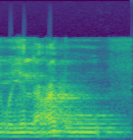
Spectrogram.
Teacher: لام ساکن پہ اظہار عین وسط حلق سے ادا ہوگا، بو واو مدہ، دو حرکات لمبا کریں گے۔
